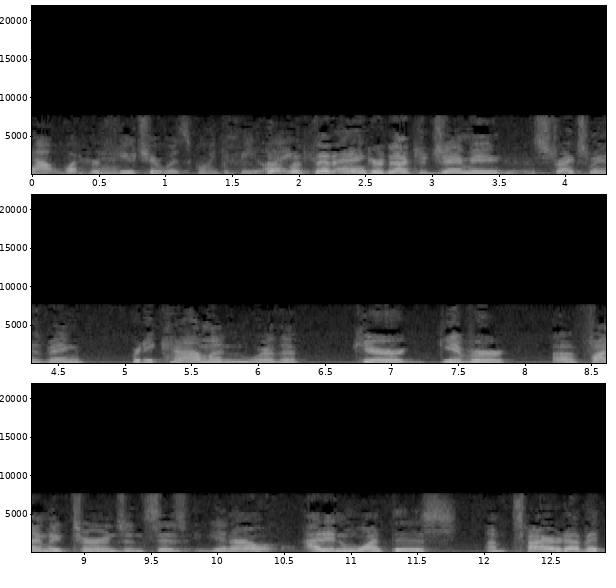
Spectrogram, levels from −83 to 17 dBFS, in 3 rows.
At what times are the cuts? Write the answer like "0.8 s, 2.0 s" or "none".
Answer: none

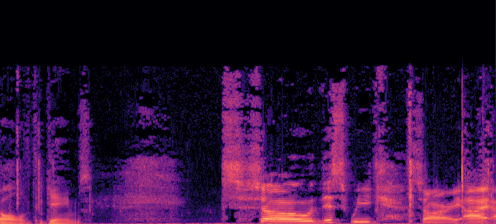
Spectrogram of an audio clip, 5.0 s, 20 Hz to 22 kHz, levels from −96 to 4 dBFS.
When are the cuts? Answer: 2.2 s

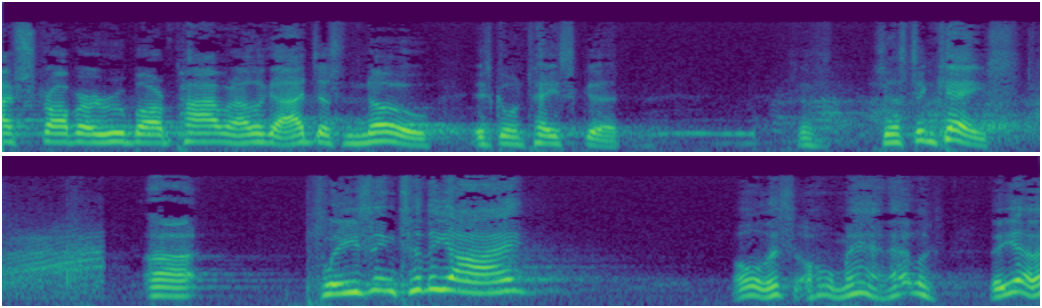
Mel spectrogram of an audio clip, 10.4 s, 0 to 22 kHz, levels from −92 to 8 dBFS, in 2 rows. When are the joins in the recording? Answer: 5.7 s

